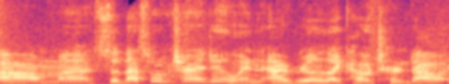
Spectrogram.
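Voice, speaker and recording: A woman is speaking. Her voice has a fairly high pitch. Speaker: makeup YouTuber. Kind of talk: voiceover tutorial. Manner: fast; casual, hesitant with fillers.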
